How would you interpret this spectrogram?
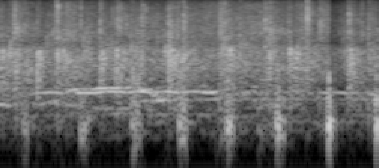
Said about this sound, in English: Why don't we give the Lord a hand clap of praise this morning?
